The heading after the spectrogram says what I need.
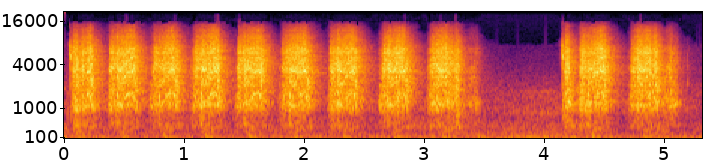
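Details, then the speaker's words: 2016 KTM 300 XCW two-stroke, cold, original starter before replacement, charged Tusk lithium battery, cranking only: slow, labored cranking about two and a half compression strokes a second with a brief pause; weak starter causing slow starting. "I would expect it to crank over a little bit quicker, but so like I said, what we're going to do now is we're going to put the 410 watt starter in"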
